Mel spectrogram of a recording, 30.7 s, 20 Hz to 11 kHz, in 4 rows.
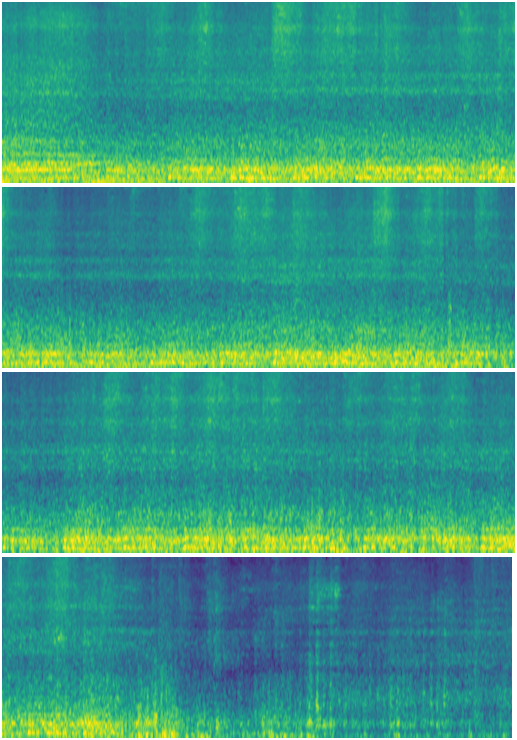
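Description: Diesel-hauled freight train of tank wagons passing through at speed: the locomotive's engine at the start, then a long steady run of wheels clattering over the rail joints. It fades away after about 25 seconds as the last wagons go by.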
